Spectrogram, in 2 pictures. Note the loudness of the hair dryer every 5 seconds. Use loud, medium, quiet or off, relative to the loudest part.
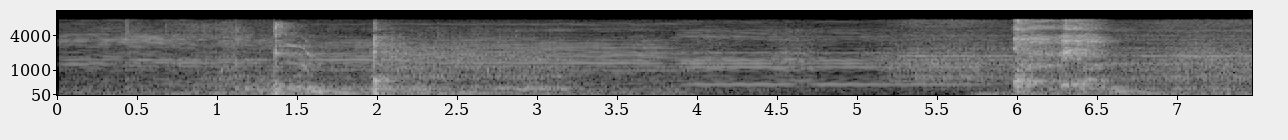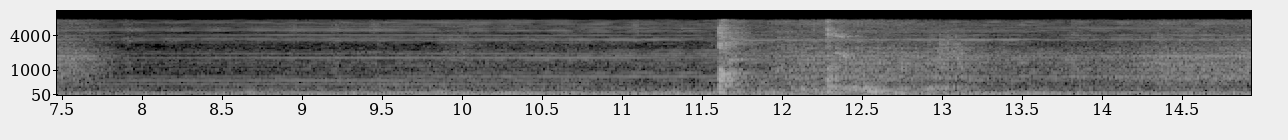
off, loud, loud.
